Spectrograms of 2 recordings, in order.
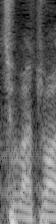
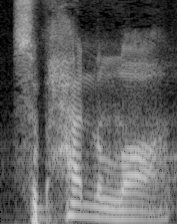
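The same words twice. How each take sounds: First: It is said fast and slurred. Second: It is said slowly and clearly.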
